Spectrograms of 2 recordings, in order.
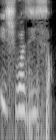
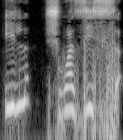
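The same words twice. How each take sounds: First: The final ending is pronounced as a nasal vowel. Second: The final ending is silent after the s sound. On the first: The speaker calls it wrong. "C'est pas ils choisissent" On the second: The speaker calls it right. "La prononciation, s'il vous plaît"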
